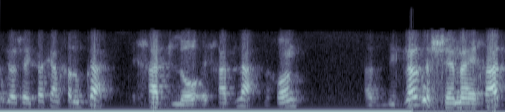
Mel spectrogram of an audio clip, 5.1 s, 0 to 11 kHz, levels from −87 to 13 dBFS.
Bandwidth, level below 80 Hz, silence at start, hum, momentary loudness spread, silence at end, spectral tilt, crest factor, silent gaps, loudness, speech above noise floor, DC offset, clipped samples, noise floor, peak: 4.7 kHz; -52 dBFS; 0 s; none; 20 LU; 0 s; -6.5 dB/octave; 20 dB; none; -20 LUFS; 40 dB; 9%; under 0.1%; -60 dBFS; 0 dBFS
